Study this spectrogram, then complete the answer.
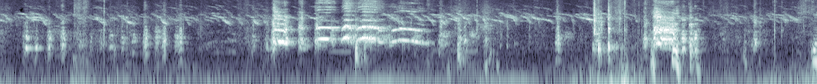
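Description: A gamefowl rooster on a gamefarm crows loudly and close, twice, between bursts of clucking and scattered scratching and pecking sounds.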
